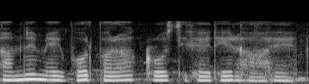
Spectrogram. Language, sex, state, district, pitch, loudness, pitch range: Hindi, female, Arunachal Pradesh, Papum Pare, 195 Hz, -15 LUFS, 185-205 Hz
